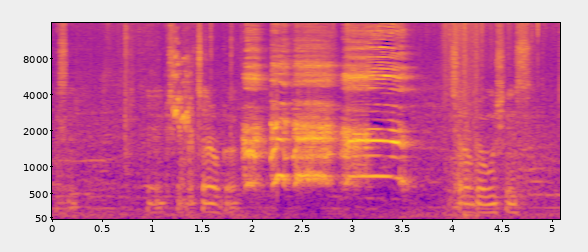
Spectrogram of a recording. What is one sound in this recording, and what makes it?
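Budgerigars chirp and chatter.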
